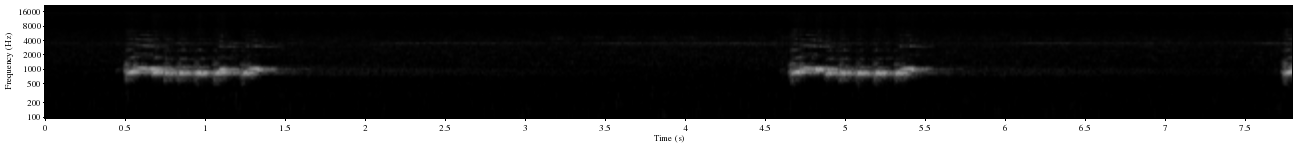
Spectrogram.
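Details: Zebra dove, a local black cemani type, singing: a rapid bubbling cooed phrase of about a second, repeated roughly every four seconds against a silent background.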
